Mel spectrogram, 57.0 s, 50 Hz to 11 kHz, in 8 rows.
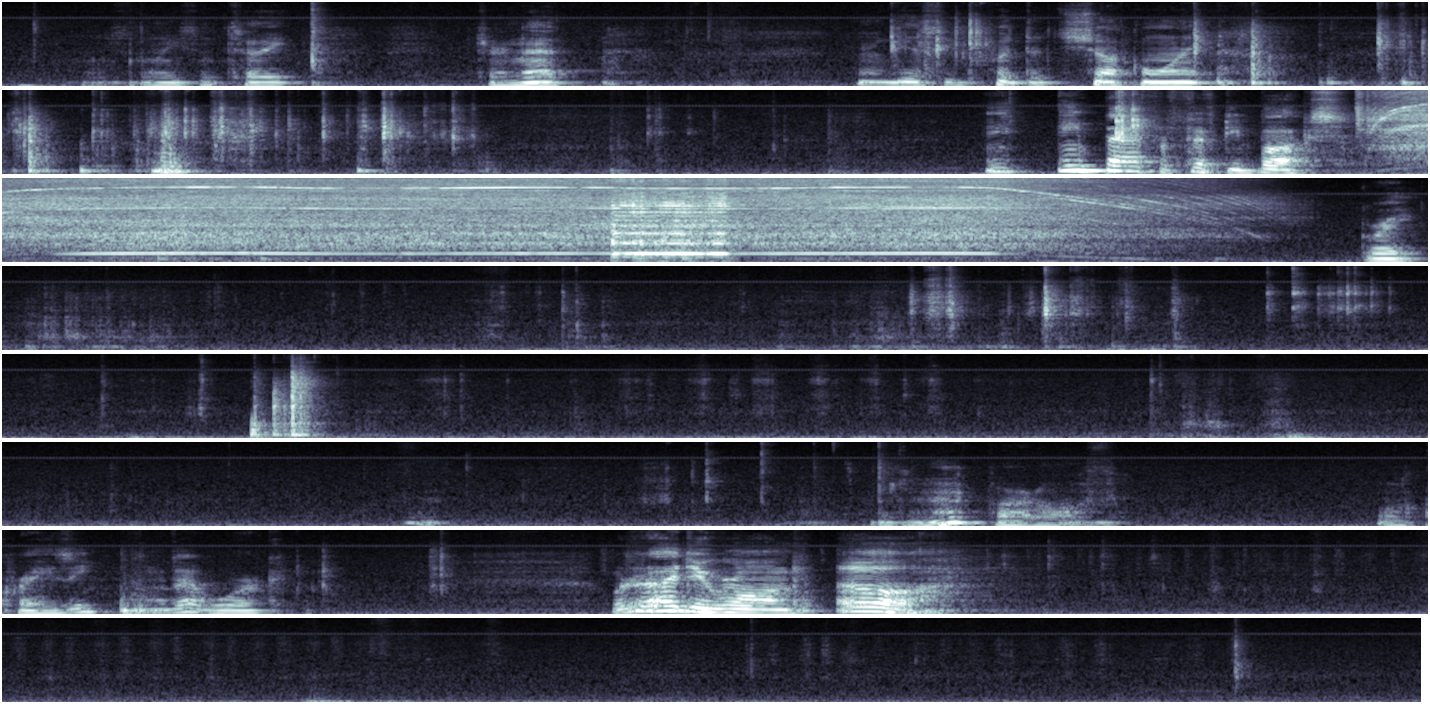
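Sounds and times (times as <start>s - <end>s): faint low hum: 0.0s - 57.0s.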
